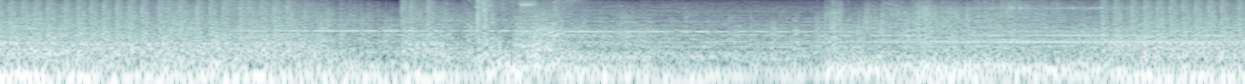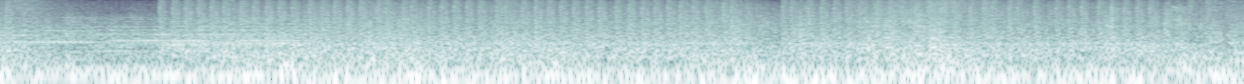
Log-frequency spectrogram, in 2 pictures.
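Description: Heavy machine-gun bursts rattle almost nonstop during a tank fight in the Dead Rising Deluxe Remaster finale, loud and close, with booms and crashes mixed through the barrage.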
